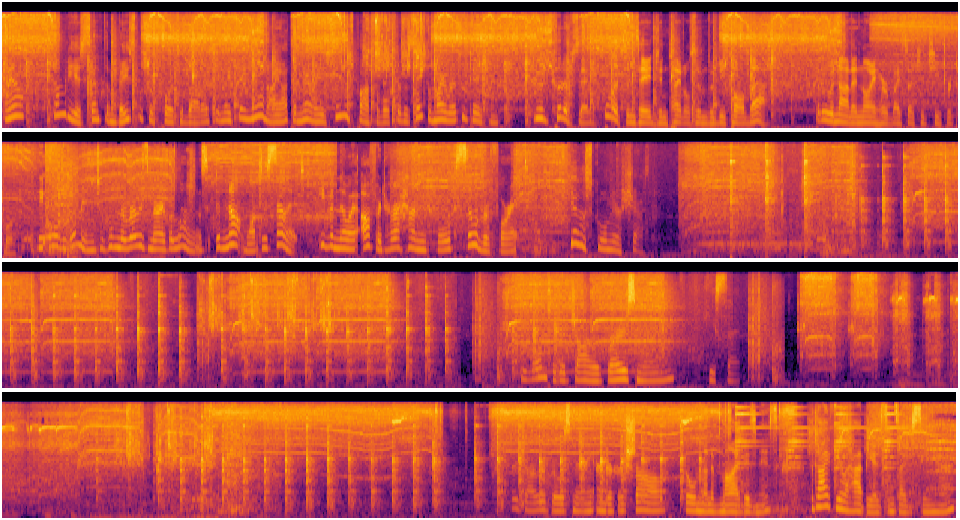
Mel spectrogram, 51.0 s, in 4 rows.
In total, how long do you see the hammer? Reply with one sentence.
The hammer can be heard for 33 seconds in total.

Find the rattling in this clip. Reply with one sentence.
You can hear the rattling from 4.8 to 5.8 s, from 28.1 to 30.1 s and from 39.7 to 41.1 s.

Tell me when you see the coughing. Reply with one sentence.
You can't hear the coughing here.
